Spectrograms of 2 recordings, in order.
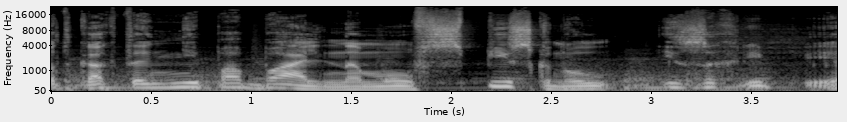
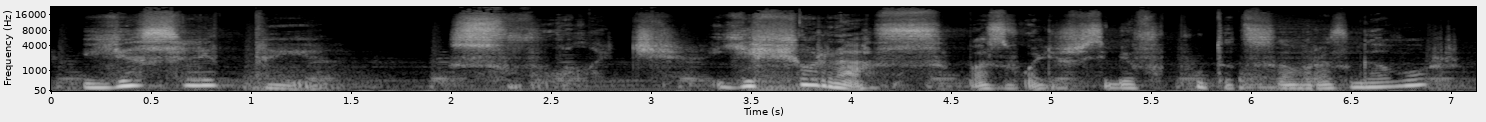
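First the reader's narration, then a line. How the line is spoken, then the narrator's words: Smiling menacing whisper. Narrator (Russian): Маргарита, не переставая улыбаться, зашептала ему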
